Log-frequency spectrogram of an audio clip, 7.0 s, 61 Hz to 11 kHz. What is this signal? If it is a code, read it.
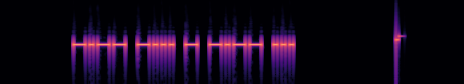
Morse code, heard as a keyed tone, about 20 wpm, 700 Hz. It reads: YBTYS
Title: Code Groups - 5 Letters - 20wpm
